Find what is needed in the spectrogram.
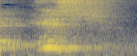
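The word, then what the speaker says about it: ich: तो जैसे अब सी एच है, ठीक है, अब सी एच से पहले आई आया हुआ है। आई जो है हमारा इस कैटेगरी का है, ये 7 का। ठीक है, तो अब इसको हम क्या प्रोनाउंस करेंगे? इश। आई और सी एच मतलब श।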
